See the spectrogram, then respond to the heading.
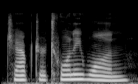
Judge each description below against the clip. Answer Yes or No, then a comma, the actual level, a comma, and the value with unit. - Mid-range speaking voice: No, high, 210 Hz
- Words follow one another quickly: No, slow, 130 wpm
